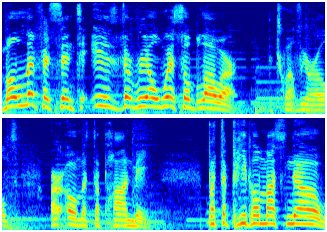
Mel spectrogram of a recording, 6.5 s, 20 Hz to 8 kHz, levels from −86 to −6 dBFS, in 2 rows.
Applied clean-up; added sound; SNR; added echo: none; none; none; none.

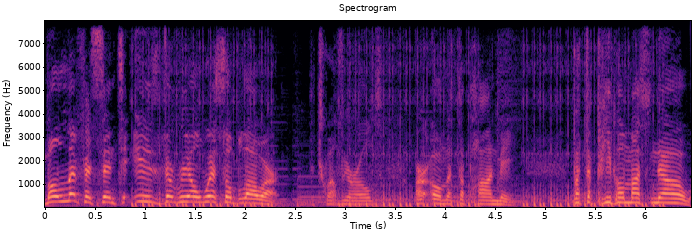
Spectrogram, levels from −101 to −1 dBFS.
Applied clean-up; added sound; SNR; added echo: none; Drill; 9 dB; none.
